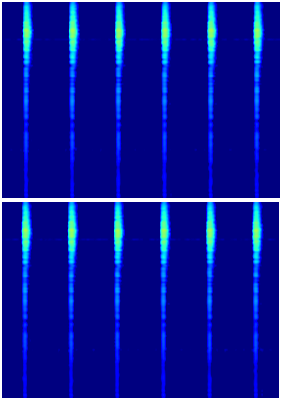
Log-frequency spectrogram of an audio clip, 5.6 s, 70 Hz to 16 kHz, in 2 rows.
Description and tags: FRT CH 3130
Hi-Hat modular morph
